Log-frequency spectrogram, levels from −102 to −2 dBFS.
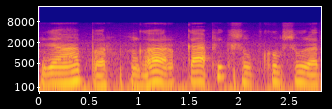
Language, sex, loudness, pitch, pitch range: Bhojpuri, male, -17 LUFS, 130 Hz, 120-145 Hz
